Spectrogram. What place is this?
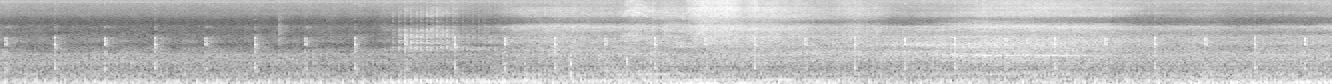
in a car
